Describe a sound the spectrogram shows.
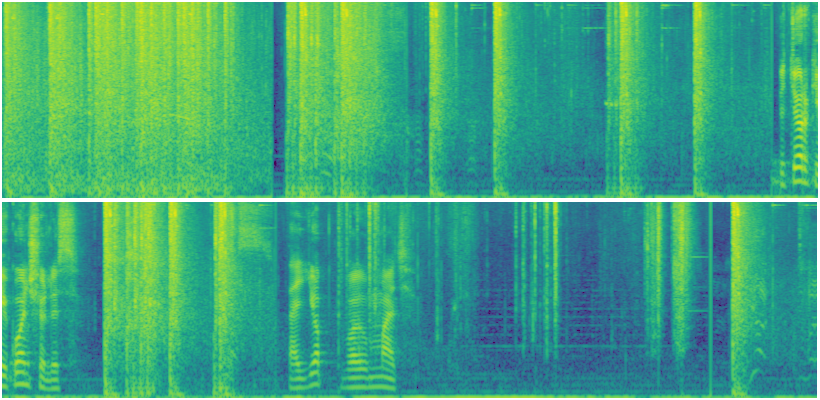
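Rifle shots ring out in sharp bursts with echoing tails.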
